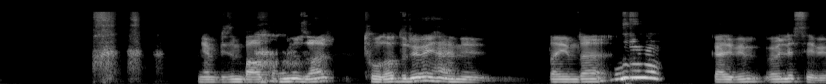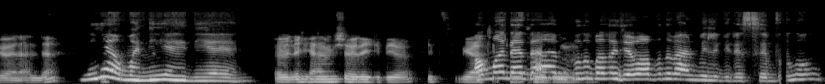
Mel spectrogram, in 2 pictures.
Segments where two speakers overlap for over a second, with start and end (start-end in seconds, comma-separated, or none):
13.0-14.3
